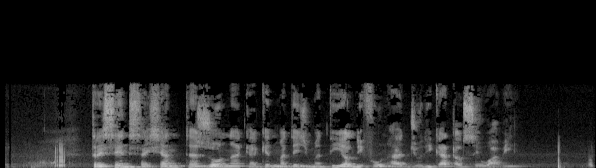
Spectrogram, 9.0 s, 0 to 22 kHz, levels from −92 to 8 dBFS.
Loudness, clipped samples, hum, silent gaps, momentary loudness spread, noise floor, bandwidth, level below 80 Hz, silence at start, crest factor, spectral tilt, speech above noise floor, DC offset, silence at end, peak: -26 LUFS; under 0.1%; none; none; 14 LU; -59 dBFS; 11.5 kHz; -74 dBFS; 0.1 s; 20 dB; -3 dB/octave; 33 dB; under 0.1%; 0.05 s; -6 dBFS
